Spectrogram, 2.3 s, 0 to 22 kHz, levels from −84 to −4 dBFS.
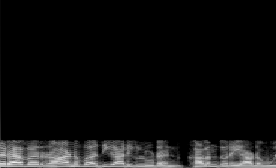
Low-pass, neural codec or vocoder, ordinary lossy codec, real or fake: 3.6 kHz; autoencoder, 48 kHz, 128 numbers a frame, DAC-VAE, trained on Japanese speech; none; fake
